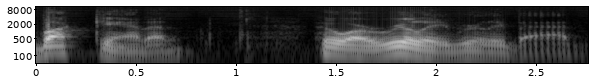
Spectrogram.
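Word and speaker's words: Buchanan: there at the right time follows pierce and buckham it's pronounced buck cannon who are really really bad they don't know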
